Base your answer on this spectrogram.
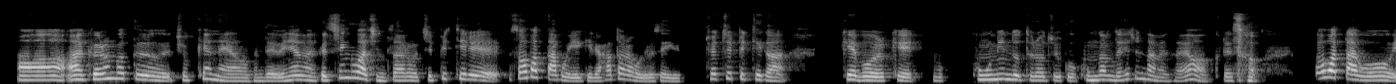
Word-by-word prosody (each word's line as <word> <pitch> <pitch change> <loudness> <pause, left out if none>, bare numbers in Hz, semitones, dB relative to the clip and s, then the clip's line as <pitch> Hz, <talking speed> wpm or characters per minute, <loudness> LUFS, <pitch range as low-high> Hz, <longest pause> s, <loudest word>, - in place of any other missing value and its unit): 아 200 0 +5
아 225 +1 +5
그런 250 +4 +4
것도 220 -9 +1
좋겠네요. 185 - -3
근데 165 0 -2
왜냐하면 195 +3 0
그 195 - +3
친구가 300 +3 +2
진짜로 180 0 -2
GPT를 245 - -1
써 285 +1 +2
봤다고 225 - +1
얘기를 155 0 -3
하더라고요. 215 -9 -2
요새 155 +1 -4
이 145 -1 -5 0.3
ChatGPT가 245 - -3 0.6
이렇게 225 -2 +4
뭐 185 0 +3
이렇게 175 -1 -1
뭐 170 -2 -10 0.3
고민도 225 -1 +1
들어 185 -3 -3
주고 175 -3 -6
공감도 200 0 -1
해 210 - -4
준다면서요? 215 - -4
그래서 175 0 -3 0.6
써 300 - +2
봤다고 200 - +4
200 Hz, 350 characters per minute, -21 LUFS, 175-240 Hz, 0.6 s, 아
